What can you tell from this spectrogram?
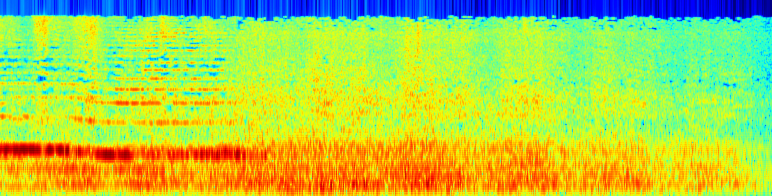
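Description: A train passing at speed, the locomotive's horn sounding at the start, dropping a little in pitch about a second in and cutting off after about two and a half seconds. Then the coaches rush by, their noise fading away near the end.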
